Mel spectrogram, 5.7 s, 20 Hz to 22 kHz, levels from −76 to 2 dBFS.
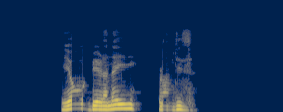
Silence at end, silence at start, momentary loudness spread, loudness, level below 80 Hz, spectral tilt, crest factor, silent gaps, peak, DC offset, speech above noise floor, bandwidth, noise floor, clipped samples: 1.8 s; 1.25 s; 14 LU; -13 LUFS; -54 dBFS; -10.5 dB/octave; 16 dB; 2.85-3.16 s; 0 dBFS; under 0.1%; over 78 dB; 7.2 kHz; under -90 dBFS; under 0.1%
